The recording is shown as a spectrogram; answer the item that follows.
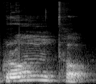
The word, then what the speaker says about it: গ্রন্থ: এরপর শব্দ রয়েছে গ্রন্থ গ্র এভাবে পড়া হচ্ছে যে গ্র এর সাথে একটি ওকার রয়েছে কেন কেননা এই শব্দটির প্রথম বর্ণের সাথে রফলা রয়েছে এজন্য এই গ র ফলার সাথে এর উচ্চারণটা এরূপ মনে হচ্ছে যে ওকার রয়েছে বা ওকারান্তে উচ্চারণ হচ্ছে যেমন গ্রন্থ গ্রন্থ গ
